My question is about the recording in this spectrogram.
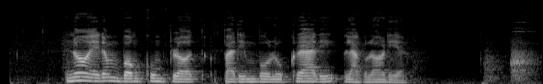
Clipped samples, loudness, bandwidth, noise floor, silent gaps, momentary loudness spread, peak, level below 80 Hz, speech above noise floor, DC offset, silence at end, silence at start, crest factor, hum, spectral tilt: under 0.1%; -25 LUFS; 14 kHz; -61 dBFS; none; 14 LU; -8 dBFS; -58 dBFS; 37 dB; under 0.1%; 0.1 s; 0.65 s; 18 dB; none; -7 dB/octave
